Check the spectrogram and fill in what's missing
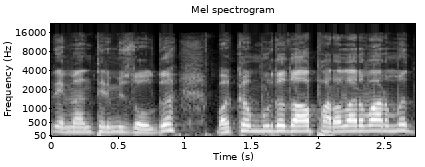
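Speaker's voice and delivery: normal talking voice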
